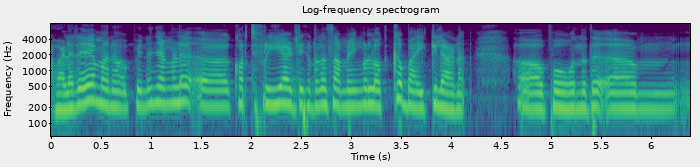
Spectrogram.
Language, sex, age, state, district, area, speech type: Malayalam, female, 18-30, Kerala, Wayanad, rural, spontaneous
